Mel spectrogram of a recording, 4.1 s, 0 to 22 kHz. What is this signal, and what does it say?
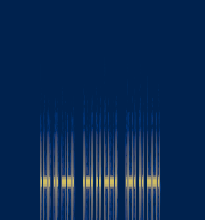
Morse code, heard as a keyed tone, about 44 wpm, 700 Hz. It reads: RIG RIG RIG
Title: Abbreviations Repeated 3x - 45wpm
